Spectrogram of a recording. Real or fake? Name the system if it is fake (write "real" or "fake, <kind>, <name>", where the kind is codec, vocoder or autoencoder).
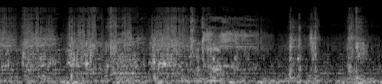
fake, vocoder, BigVGAN v2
